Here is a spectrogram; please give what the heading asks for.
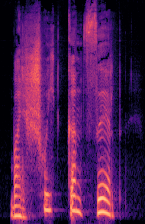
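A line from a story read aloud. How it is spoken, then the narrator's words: Whispered. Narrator (Russian): прошептала Ива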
